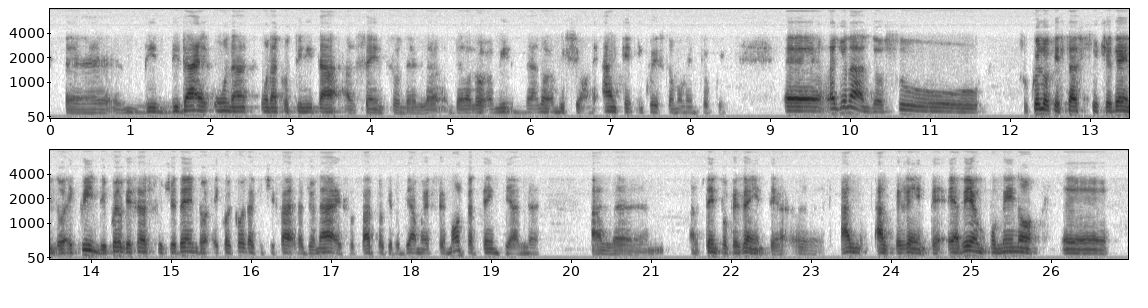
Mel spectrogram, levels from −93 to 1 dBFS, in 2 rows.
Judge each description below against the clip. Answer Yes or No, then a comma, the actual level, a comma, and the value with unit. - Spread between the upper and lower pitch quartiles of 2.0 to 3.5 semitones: Yes, average, 2.8 semitones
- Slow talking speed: No, average, 140 wpm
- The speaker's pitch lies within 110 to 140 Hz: No, low, 100 Hz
